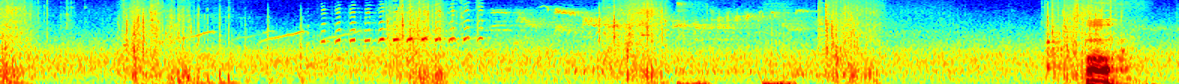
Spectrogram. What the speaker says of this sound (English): I don't know exactly what bird that was, but I recognize that sound.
